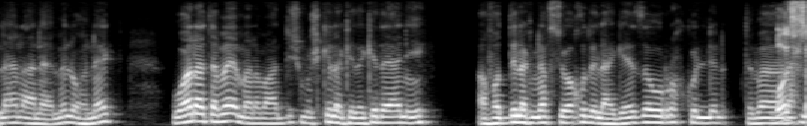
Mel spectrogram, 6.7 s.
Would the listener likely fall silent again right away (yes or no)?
no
